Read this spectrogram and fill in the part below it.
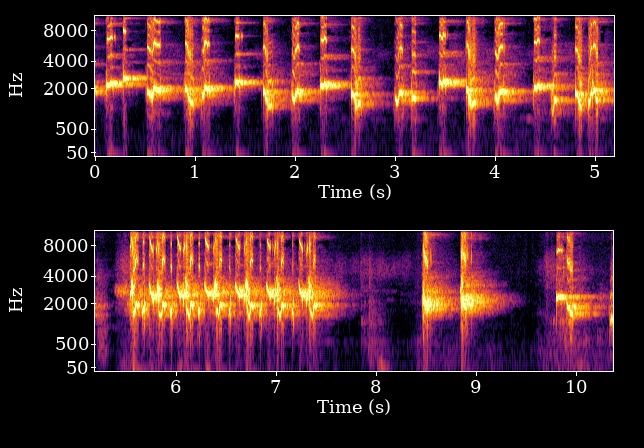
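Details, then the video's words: Sooty-headed bulbul singing as a lure for other bulbuls: a run of falling whistled notes about three per second, then a dense chattery burst, a pause, and two more short phrases. "SUARA trucukan gacor ROPEL PANJANG pancingan trucukan agar bunyi"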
